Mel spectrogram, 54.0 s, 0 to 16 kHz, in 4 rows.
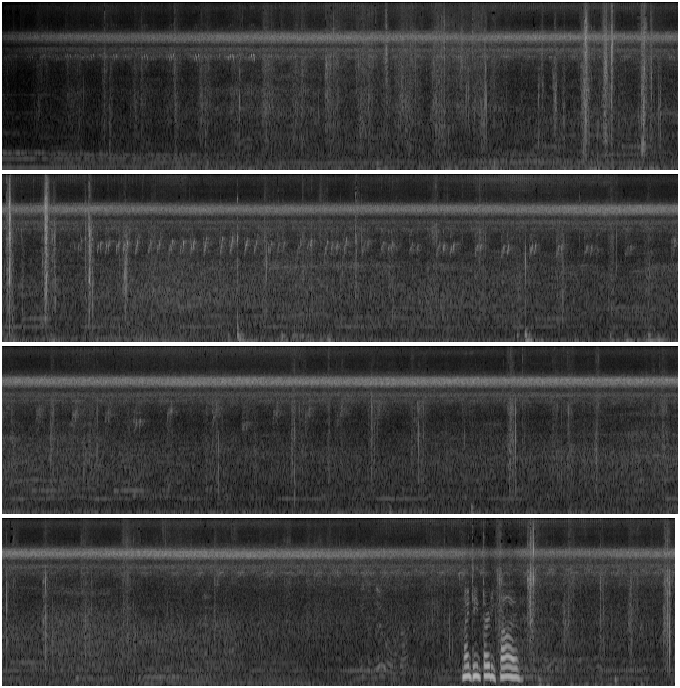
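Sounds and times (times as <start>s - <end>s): insects trilling: 0.0s - 54.0s
repeating cricket chirp: 0.0s - 54.0s.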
